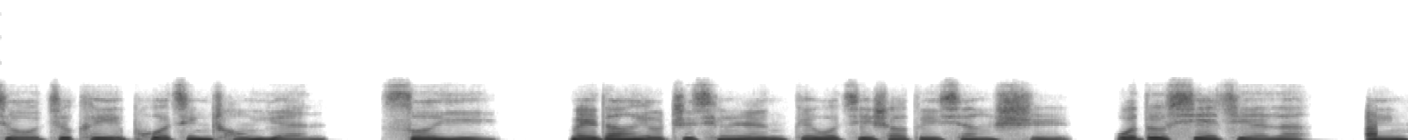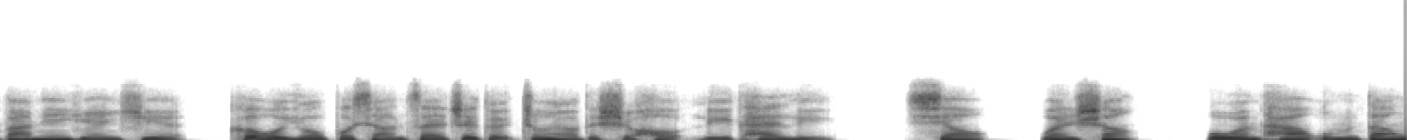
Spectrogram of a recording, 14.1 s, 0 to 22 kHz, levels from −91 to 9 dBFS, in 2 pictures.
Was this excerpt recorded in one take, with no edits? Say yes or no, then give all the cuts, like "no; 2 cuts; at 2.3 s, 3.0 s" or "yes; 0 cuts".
no; 2 cuts; at 6.9 s, 8.1 s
